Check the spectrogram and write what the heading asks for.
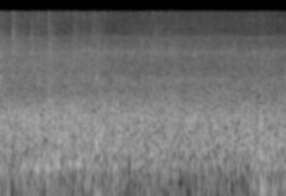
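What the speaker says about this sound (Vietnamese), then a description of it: "đây là con suối chính này" A forest stream in the jungle runs steadily, a dense, continuous rushing and babbling of water that stays close and fairly loud from start to finish, with no voices.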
